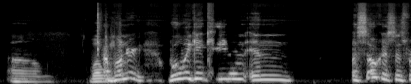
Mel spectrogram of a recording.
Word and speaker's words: Kanan: It's Kanan, right? – Yeah.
